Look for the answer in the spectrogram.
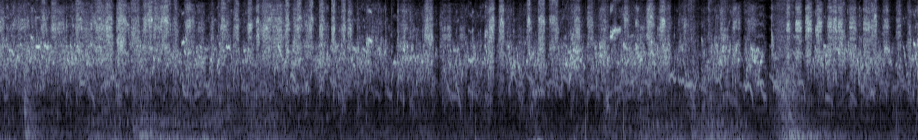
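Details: Australian budgie colony in an aviary, many birds twittering and chirping at once in a busy high-pitched chorus of rapid tweets and squawks, steady throughout.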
